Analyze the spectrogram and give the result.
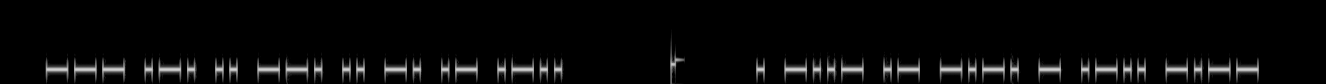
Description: Morse code, heard as a keyed tone, about 17 wpm, 700 Hz. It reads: ORIGINAL EXACTLY
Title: Sentences from Top 900 Words - New Word Drill - 17wpm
